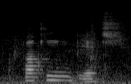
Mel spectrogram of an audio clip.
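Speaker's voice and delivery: muttered under breath. Player's character reacting after hearing of a female drow, under the breath. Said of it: "I go under my breath and say".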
